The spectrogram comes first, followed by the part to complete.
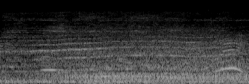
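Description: A motor vehicle's engine running close by, a steady low rumble, over the general noise of a busy street.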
